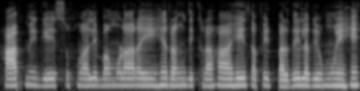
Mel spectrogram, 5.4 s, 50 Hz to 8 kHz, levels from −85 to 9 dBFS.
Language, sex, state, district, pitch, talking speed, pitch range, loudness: Hindi, female, Madhya Pradesh, Bhopal, 175 Hz, 190 wpm, 175-180 Hz, -22 LUFS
